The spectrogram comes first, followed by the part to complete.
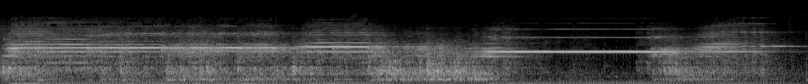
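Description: High school concert band playing a short passage of held chords, starting together from quiet and stopping shortly before the end.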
